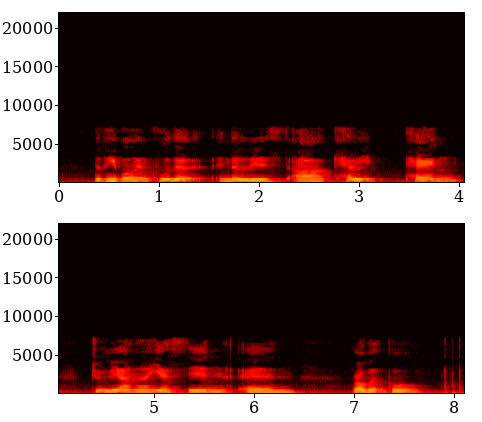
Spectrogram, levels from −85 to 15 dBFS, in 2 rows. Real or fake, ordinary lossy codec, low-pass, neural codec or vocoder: fake; MP3, 32 kbps; 7.2 kHz; autoencoder, 48 kHz, 128 numbers a frame, DAC-VAE, trained on Japanese speech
